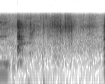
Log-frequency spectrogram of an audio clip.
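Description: A baby's short, high squeal about a third of a second in, falling in pitch, followed by softer baby vocal sounds.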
